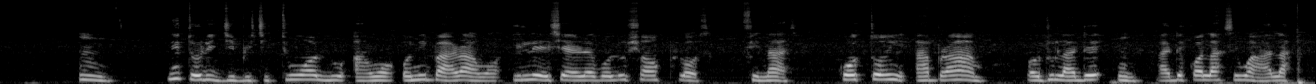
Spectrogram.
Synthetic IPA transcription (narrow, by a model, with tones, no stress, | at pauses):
nĩ˦to˧ɾi˦˨d͡ʒi˨bi˨ti˨tĩ˨˦w̃ɔ̃˦lu˧a˨w̃ɔ̃˧o˧nĩ˦ba˦˨a˦ɾa˦˨w̃ɔ̃˧i˧le˦e˧ʃe˦ɾɛ˧vo˧lu˦ʃɔ̃˦˨nplɔ˦˨s | fi˨nã˨s | ko˦to˦j̃ĩ˦˨a˧bɾa˦ha˦˨m˨ | ɔ˧dũ˦la˧dẽ˦˨a˧de˦kɔ˦la˦si˦wa˦˨a˨˦la˦˨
